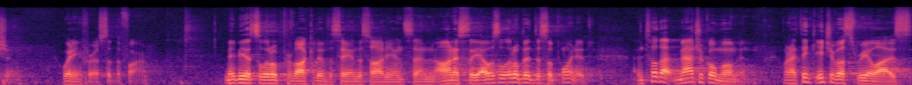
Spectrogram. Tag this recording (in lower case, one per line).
speech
